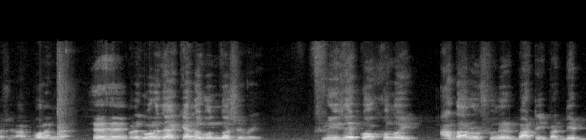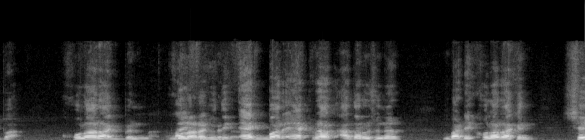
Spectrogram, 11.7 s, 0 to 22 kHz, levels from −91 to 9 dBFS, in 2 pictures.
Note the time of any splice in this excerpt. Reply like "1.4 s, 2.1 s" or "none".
none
